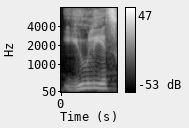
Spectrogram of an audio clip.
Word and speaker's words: Julius: Moreover, J's were pronounced as Y's. So to pronounce his name the way he would have said it, you wouldn't have called him Julius Caesar, you would have called him Julius Caesar.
